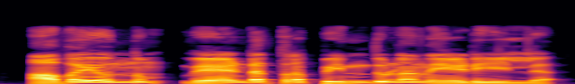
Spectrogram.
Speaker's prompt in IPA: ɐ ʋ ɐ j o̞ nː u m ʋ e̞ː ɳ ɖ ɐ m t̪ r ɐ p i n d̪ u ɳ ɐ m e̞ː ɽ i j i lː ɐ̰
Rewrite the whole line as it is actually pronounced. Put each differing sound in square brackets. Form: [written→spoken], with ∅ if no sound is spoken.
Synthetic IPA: ɐ ʋ ɐ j o̞ nː u m ʋ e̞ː ɳ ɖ ɐ [m→∅] t̪ r ɐ p i n d̪ u ɳ ɐ [m→n] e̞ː ɽ i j i lː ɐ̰

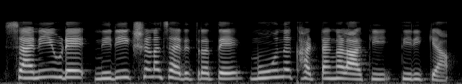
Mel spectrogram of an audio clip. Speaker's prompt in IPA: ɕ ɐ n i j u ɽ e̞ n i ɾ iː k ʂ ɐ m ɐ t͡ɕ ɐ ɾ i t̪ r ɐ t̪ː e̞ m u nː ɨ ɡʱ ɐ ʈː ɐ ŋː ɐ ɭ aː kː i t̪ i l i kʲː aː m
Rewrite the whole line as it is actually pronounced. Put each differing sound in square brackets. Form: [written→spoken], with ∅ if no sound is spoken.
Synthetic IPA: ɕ ɐ n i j u ɽ e̞ n i ɾ iː k ʂ ɐ [m→ɳ] ɐ t͡ɕ ɐ ɾ i t̪ r ɐ t̪ː e̞ m [u→uː] nː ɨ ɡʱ ɐ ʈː ɐ ŋː ɐ ɭ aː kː i t̪ i [l→ɾ] i kʲː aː m

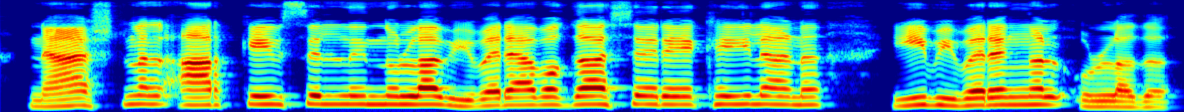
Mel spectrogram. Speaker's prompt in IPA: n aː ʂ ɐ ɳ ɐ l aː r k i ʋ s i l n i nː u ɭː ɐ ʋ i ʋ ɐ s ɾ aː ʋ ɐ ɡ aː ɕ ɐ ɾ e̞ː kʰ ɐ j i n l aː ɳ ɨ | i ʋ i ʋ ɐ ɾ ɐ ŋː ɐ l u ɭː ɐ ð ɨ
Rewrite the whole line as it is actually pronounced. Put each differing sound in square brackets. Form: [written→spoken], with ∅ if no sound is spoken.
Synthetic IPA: n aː ʂ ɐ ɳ ɐ l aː r k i ʋ s i l n i nː u ɭː ɐ ʋ i ʋ ɐ [s→∅] ɾ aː ʋ ɐ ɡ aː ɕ ɐ ɾ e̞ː kʰ ɐ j i [n→∅] l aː ɳ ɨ | [i→iː] ʋ i ʋ ɐ ɾ ɐ ŋː ɐ [l→ɭ] u ɭː ɐ ð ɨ

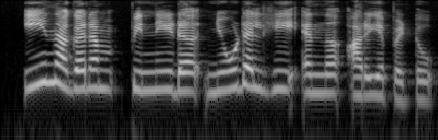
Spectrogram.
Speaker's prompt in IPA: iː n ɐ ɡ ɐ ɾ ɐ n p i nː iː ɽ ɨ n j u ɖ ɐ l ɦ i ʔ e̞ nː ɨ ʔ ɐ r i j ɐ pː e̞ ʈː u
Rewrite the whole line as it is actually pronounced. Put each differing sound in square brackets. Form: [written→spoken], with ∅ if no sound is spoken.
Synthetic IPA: iː n ɐ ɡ ɐ ɾ ɐ [n→m] p i nː iː ɽ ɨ n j [u→uː] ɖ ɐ l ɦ i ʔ e̞ nː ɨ ʔ ɐ r i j ɐ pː e̞ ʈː u

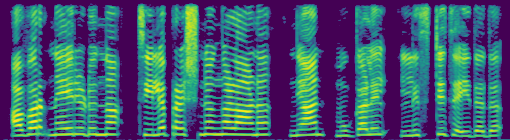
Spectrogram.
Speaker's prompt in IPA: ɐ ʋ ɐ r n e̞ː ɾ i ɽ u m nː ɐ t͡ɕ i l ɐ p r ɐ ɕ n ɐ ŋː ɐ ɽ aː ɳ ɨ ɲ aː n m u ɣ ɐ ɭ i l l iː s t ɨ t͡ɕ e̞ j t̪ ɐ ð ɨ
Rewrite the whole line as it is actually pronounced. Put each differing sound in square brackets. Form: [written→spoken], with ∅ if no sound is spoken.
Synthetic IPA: ɐ ʋ ɐ r n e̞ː ɾ i ɽ u [m→∅] nː ɐ t͡ɕ i l ɐ p r ɐ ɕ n ɐ ŋː ɐ [ɽ→ɭ] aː ɳ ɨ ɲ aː n m u ɣ ɐ ɭ i l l [iː→i] s t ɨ t͡ɕ e̞ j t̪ ɐ ð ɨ

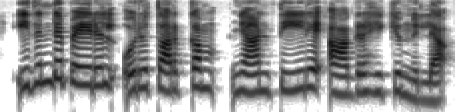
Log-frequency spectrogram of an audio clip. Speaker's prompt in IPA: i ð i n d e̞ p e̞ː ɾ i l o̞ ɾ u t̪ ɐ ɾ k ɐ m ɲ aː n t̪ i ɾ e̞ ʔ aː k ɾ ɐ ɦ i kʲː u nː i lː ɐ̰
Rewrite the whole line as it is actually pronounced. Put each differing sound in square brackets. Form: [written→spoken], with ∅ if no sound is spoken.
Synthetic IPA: i ð i n d e̞ p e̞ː ɾ i l o̞ ɾ u t̪ ɐ [ɾ→r] k ɐ m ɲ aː n t̪ [i→iː] ɾ e̞ ʔ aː [k→ɡ] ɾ ɐ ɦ i kʲː u nː i lː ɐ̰

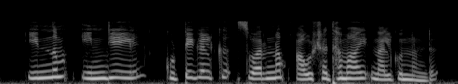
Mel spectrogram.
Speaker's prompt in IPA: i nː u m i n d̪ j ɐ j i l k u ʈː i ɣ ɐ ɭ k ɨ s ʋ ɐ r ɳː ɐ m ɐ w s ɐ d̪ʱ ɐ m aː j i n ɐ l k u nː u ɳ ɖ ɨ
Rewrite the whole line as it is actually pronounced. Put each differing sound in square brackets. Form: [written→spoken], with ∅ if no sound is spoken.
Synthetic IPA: i nː u m i n d̪ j ɐ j i l k u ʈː i ɣ ɐ ɭ k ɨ s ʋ ɐ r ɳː ɐ m ɐ w [s→ʂ] ɐ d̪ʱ ɐ m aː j i n ɐ l k u nː u ɳ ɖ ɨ

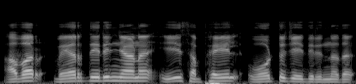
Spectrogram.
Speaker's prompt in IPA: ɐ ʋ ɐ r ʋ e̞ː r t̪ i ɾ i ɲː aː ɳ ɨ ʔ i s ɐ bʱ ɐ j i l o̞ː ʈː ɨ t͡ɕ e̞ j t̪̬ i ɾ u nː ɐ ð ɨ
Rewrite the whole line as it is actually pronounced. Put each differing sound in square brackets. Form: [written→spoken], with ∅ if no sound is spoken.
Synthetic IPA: ɐ ʋ ɐ r ʋ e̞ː r t̪ i ɾ i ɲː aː ɳ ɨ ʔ [i→iː] s ɐ bʱ ɐ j i l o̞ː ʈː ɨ t͡ɕ e̞ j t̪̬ i ɾ u nː ɐ ð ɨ

